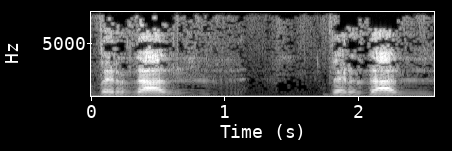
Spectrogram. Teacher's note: una dalet sin dages es una dalet interdental suave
